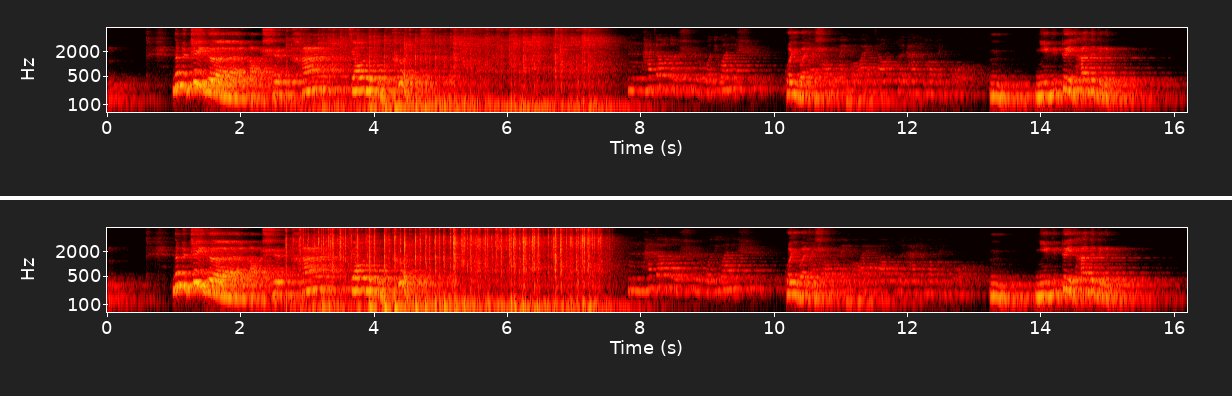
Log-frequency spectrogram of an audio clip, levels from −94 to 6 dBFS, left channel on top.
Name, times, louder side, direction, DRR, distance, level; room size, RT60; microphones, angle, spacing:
voice 1, 0.7-5.2 10.2-10.7 11.1-11.2 13.2-13.5 13.9-15.1, equal, ahead, -2 dB, 0.9 m, -38 dB
Typing, 2.7-7.6, right 10 dB, 85° right, 0.4 m, -39 dB
voice 2, 7.8-9.7 10.4-12.9, left 1 dB, 85° left, -4 dB, 2.1 m, -53 dB
13.0 x 5.6 x 3.8 m, 2.1 s
head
